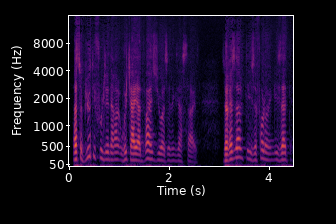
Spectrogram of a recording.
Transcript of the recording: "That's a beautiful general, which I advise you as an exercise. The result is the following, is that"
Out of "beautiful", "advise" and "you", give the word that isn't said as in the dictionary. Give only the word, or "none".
none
